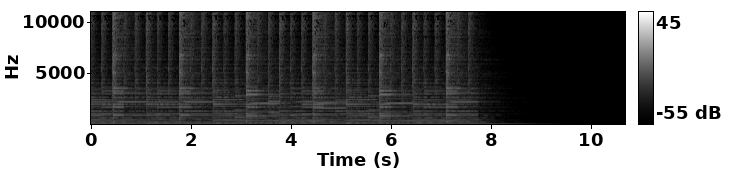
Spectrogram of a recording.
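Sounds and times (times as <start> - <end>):
folk backing track: 0.0 - 8.1.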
